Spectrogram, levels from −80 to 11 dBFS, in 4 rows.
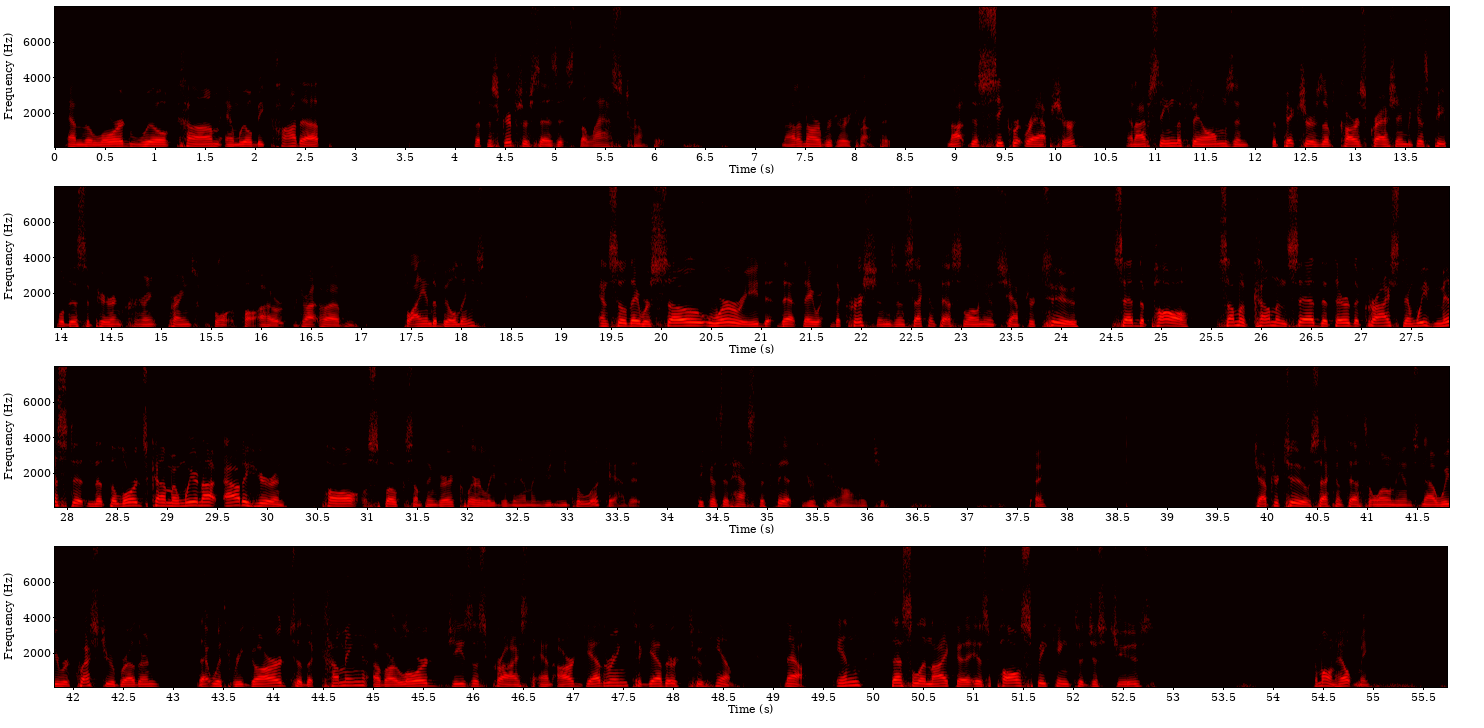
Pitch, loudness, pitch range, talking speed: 135 Hz, -51 LUFS, 125-155 Hz, 165 wpm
